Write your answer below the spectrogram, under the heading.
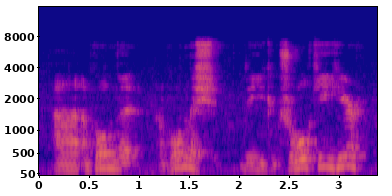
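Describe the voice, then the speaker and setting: Moderate-paced speech over noticeable background noise. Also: man. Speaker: 3D game artist. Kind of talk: tutorial. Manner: monotone.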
